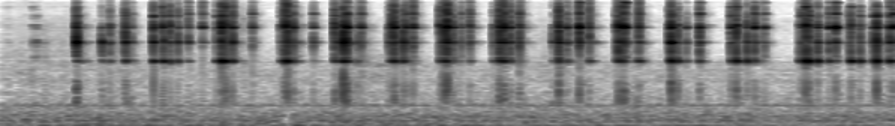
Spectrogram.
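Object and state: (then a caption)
Ceramic plate tapped with nails. Long nails tap and scratch across the surface of a medium-sized, flat, white glazed ceramic plate with a blue rim. Quick clusters of sharp, bright clicks come in steady bursts, each dying away almost instantly with a thin, high ring. There is no low end.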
